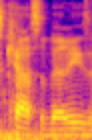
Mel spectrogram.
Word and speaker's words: Cassavetes: It's spelled weird, but it's Cassavetes.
